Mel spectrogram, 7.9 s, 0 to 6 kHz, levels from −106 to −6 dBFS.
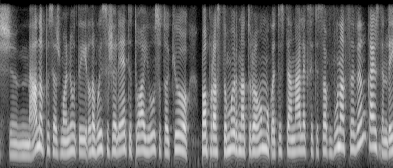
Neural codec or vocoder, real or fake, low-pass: codec, 24 kHz, 1.2 kbps, DualCodec; fake; 5.4 kHz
